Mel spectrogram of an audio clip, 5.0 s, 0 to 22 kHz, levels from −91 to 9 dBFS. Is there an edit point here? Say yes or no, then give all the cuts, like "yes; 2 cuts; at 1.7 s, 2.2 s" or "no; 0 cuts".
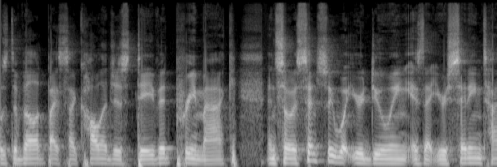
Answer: yes; 1 cut; at 2.6 s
